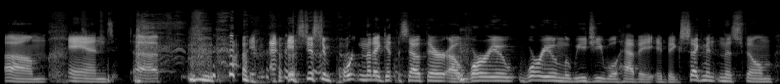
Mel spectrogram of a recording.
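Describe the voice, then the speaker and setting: A man talking casually as a podcast guest, making a comedic pitch in an excitable, mock-earnest, halting way. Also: a little hiss or hum.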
